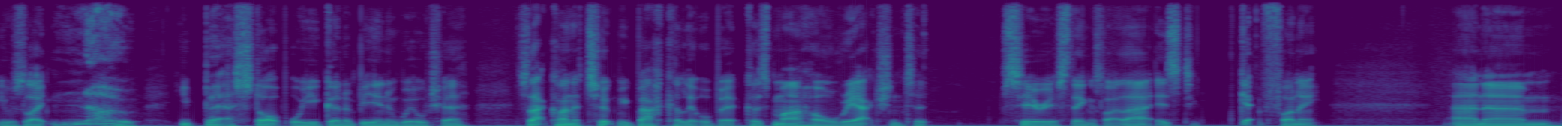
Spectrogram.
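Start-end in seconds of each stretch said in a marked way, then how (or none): 0.3-3.1 put-on angry voice. Retelling a consultant's angry warning after a joke: imitating an angry doctor. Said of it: "he got really angry, pointed at me".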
